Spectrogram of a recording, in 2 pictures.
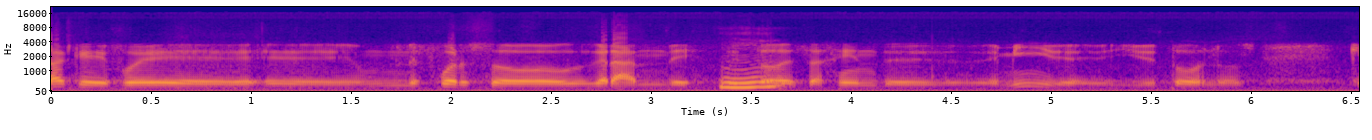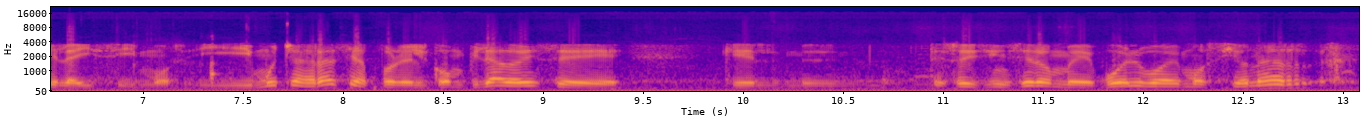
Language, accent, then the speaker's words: Spanish; Argentina; nos dan una clarísima mirada de quiénes somos los argentinos.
